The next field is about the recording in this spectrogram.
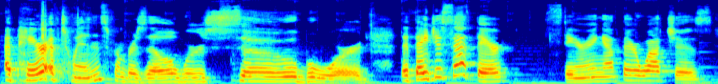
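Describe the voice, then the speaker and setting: A woman's voice: lowish voice, very animated, slow pace, darkish tone, faint music behind. A woman library storyteller reading a picture book aloud to children, stretching words out and dropping into playful whispered asides.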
